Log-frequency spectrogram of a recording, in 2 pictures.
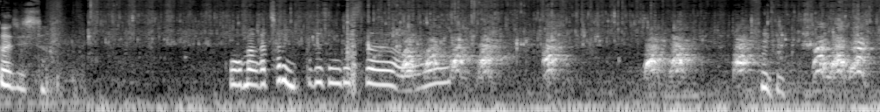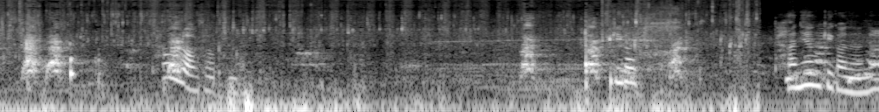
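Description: Water from a hose splashes onto stone.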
